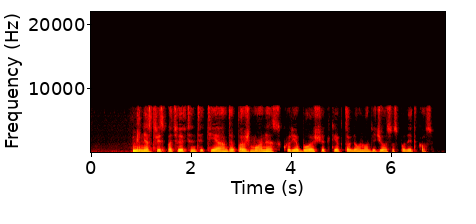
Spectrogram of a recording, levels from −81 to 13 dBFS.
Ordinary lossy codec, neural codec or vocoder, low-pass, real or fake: AAC, 48 kbps; codec, 16 kHz, 1.1 kbps, Voila-Tokenizer; 7.2 kHz; fake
